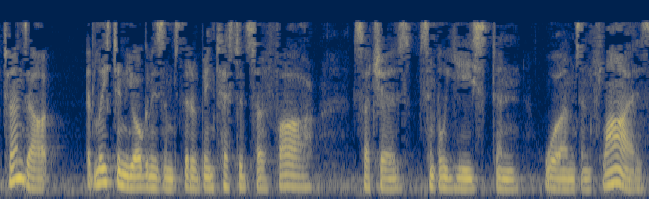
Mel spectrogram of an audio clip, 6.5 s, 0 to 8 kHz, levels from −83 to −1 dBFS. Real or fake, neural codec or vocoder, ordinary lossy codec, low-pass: real; none; MP3, 24 kbps; 7.2 kHz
